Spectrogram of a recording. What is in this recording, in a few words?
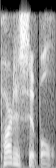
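"participle", us English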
